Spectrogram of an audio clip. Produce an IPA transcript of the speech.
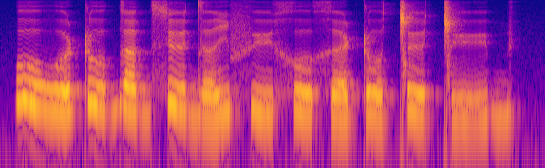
o˥˨βʊ˨˩˦ ʈʊ˥˨ɡɐ˥˨ɡ sʏ˥˨də˨˩˦i̯ fy˥˨ xʊ˥˨xə˨˩˦ ʈʊ˥˨ ǀʏ˥˨ǀy˨˩˦b

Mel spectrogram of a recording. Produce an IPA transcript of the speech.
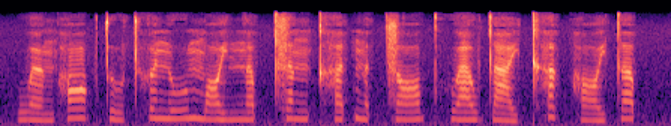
wœː˨˩ŋhɔː˧k̚t̪uː˨˩ t̪ʰɵ˧nuː˨˧mɔː˨j n̪ɐ˨˥p̚t͡sɐ˧ŋ kʰɐ˨˥t̚n̪ɐ˨t̚t͡sɔː˨˧ kʷʰaː˨wt̪aː˨˩j kʰɐ˥k̚hɔː˨j t̪ɐ˥p̚

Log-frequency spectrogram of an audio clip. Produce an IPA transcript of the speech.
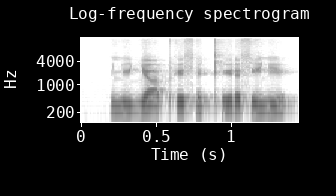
lʲoʎapʰesɾe kʼeɾɛs ilʲe

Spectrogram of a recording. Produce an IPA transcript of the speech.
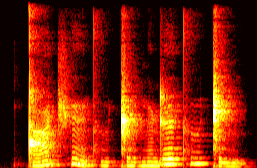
ǃã˨˦t͡ʃʰẽ˦˨tʰɨ˨ ǁʏ˨bẽ˨ɖɛ˦ tʰɨ˦ ǁɨ˨

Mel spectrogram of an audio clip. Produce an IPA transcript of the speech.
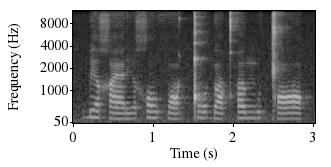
ɓe˧χæ˨ɾi˨ χo˧fɒ˨ ǃo˦ɗɒ˧qʰu˦mu˦ ǁɒ˦

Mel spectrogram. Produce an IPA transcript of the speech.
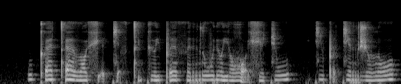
ukʼɛ tʼɛ ðɔxʲɛ̰ cɛ̰θtʼɪkʲojpʼe θerɣuɾʲo jɪʁʷɛ̰ xʲɛcu | cipʼɛ̰cɪr ʒʊlo

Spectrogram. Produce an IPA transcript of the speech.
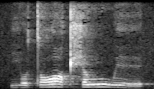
jotɔːtˤ ʃuːwɪː

